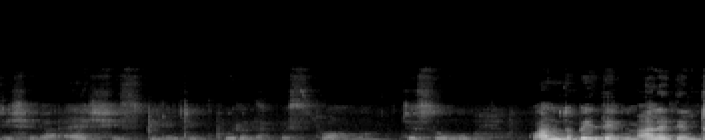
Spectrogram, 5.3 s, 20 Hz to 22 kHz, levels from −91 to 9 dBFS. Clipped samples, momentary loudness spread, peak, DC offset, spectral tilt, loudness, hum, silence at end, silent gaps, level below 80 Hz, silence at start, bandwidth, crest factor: under 0.1%; 24 LU; -10 dBFS; under 0.1%; -7 dB/octave; -25 LUFS; none; 0 s; none; -90 dBFS; 0.05 s; 8.2 kHz; 20 dB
